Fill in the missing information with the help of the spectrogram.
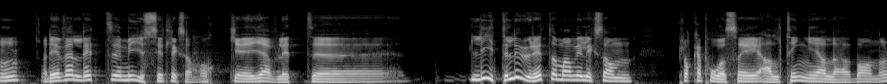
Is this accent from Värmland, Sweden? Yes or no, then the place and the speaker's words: yes; Karlstad, Värmland, Sweden; Karlstad, där jag är ifrån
